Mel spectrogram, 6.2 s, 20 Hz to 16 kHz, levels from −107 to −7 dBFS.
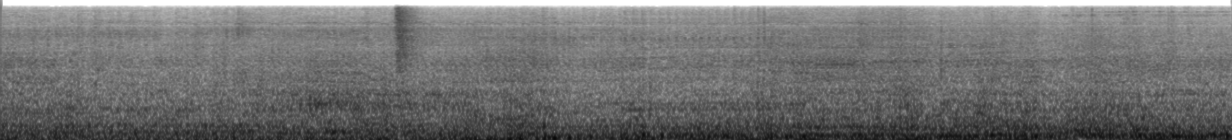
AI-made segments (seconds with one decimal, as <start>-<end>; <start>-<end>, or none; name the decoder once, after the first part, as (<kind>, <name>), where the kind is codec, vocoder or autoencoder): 0.8-3.1 (codec, SNAC); 3.8-4.7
